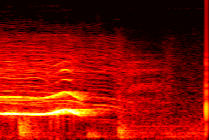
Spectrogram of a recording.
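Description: A man's drawn-out 'woo!' shout, held on one pitch for about a second and lifting briefly at the end before it stops.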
